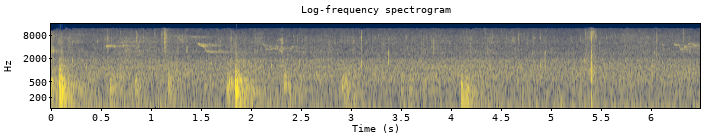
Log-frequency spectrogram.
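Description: Dull thuds and knocks sound on a metal bridge now and then as a climber moves.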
